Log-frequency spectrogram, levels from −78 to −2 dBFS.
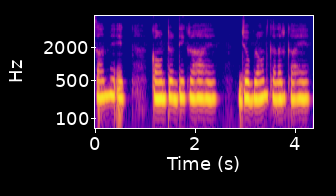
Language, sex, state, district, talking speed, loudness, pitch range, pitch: Hindi, female, Arunachal Pradesh, Lower Dibang Valley, 150 wpm, -13 LUFS, 235-245 Hz, 240 Hz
